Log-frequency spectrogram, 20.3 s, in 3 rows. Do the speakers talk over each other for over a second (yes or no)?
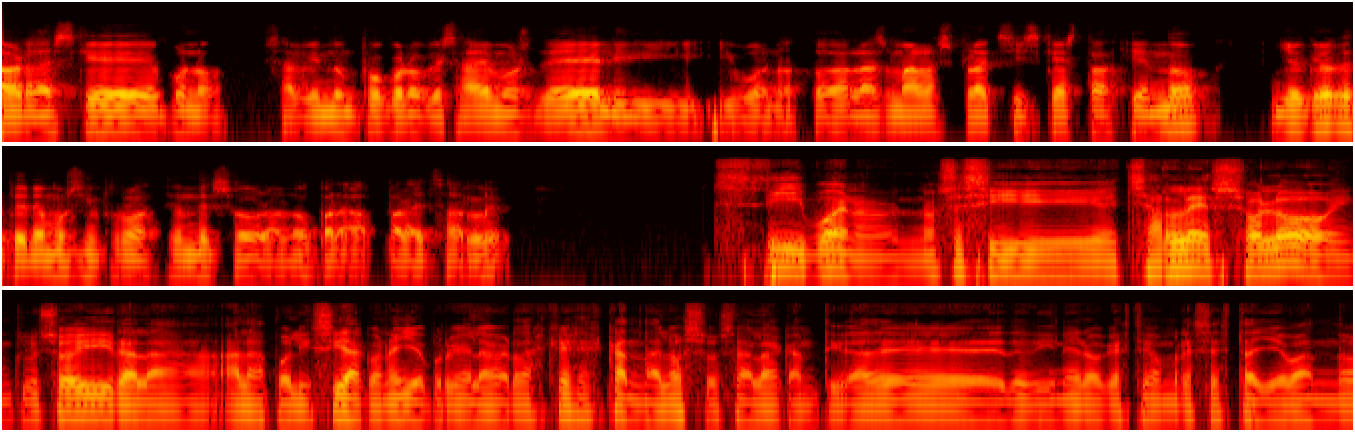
no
